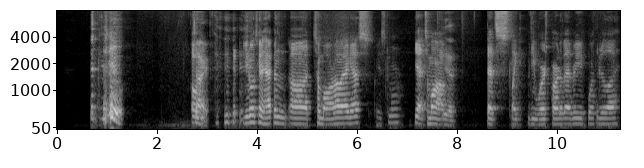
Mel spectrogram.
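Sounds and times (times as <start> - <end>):
sneeze: 0.7 - 1.4
speech: 0.9 - 1.4, 2.7 - 11.2.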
